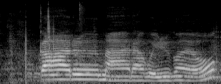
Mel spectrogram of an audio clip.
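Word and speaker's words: कर्म: 업이라고 하는 것은 요거 어떻게 읽는다고요? 까르마라고 읽어요. 까르마라고 읽는데, 요 까르마라고 하는 것은요, 꾸리라고 하는 이 어근에서 이게 문법적으로 이제 변형이 된 거예요.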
